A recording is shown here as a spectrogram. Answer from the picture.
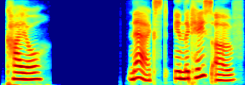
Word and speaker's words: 가요: 가, Here, is repeated. So, to make it shorter and smoother, we omit one and pronounce it like this. 가요, Next, in the case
